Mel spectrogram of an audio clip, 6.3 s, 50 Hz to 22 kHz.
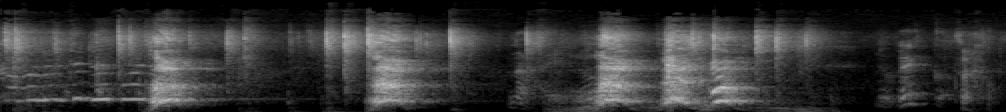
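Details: Boxer household dogs barking as 10-week-old puppy Sammie meets a vacuum cleaner for the first time, with Boxer Rex, a Swedish male, coming to the rescue; tonal barks and yelps come in clusters near one, two-and-a-half and four seconds.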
